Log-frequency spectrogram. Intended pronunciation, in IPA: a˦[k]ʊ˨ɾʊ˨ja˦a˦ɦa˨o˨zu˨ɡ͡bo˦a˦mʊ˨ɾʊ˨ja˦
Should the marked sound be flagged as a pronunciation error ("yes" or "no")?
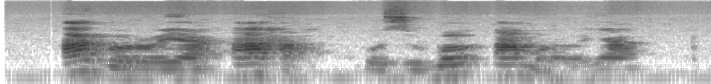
yes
